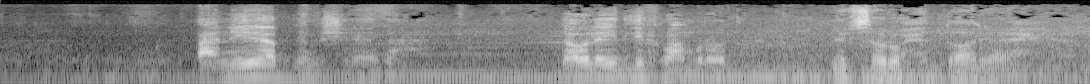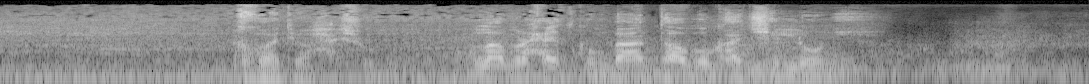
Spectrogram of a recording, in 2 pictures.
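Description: A man speaks tensely outdoors, close by.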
